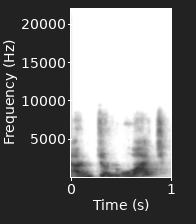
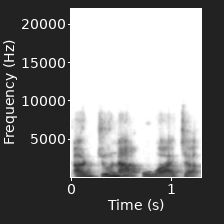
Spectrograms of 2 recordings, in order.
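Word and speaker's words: अर्जुन उवाच: It's not Arjun Vach, just Arjuna Uvacha. No and cha complete sounds. The complete and short sounds.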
